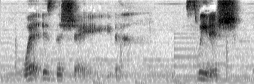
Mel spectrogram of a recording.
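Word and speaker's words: Sweetish: Swedish is what this is called. But it's spelled sweet, s w e e t i s h. It's not spelled like the country.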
